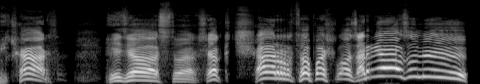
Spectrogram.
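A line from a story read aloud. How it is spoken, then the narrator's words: Frenzied yelling. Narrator (Russian): Вопил он неистовым голосом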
